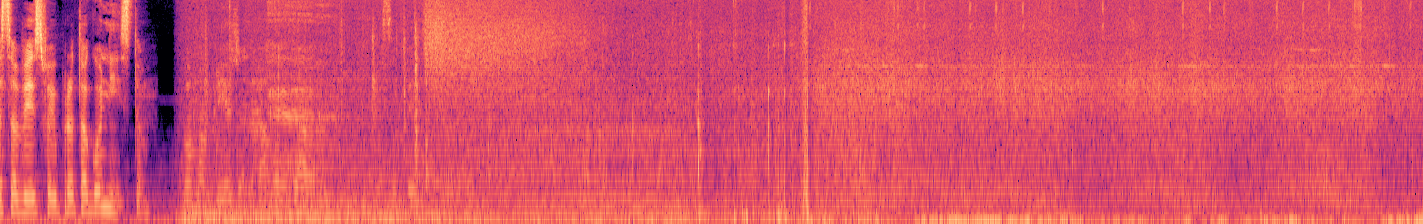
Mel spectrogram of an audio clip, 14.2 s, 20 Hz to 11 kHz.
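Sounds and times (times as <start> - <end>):
speech: 0.0 - 3.2
gusty wind: 0.0 - 14.2
150-metre-tall wind turbine with 64-metre blades at a hybrid complex in Santa Luzia: 1.7 - 14.2
sharp clicks and thumps: 1.8 - 13.0.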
